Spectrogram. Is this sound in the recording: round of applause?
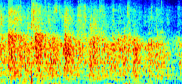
yes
